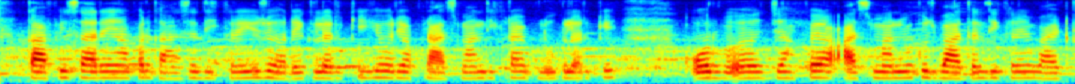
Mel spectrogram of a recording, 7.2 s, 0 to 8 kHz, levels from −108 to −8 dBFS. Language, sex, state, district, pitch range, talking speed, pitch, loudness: Hindi, female, Bihar, Lakhisarai, 215-230 Hz, 285 wpm, 225 Hz, -21 LUFS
